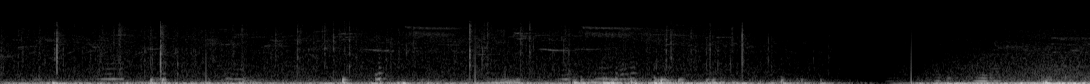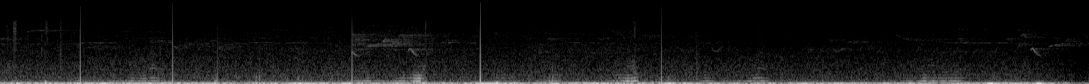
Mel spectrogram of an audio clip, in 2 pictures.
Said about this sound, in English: If you guessed flies, you are right. You heard the buzzing of, first, one of the various species commonly called gnats, and second, of deer flies.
